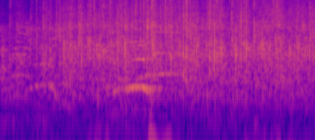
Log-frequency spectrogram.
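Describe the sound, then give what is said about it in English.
A church audience claps steadily and densely for several seconds during a sermon, a broad crackling wash of many hands with faint murmuring voices mixed in underneath. “I know some of you clapping, some of you like, I don't know.”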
